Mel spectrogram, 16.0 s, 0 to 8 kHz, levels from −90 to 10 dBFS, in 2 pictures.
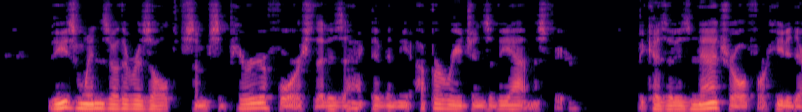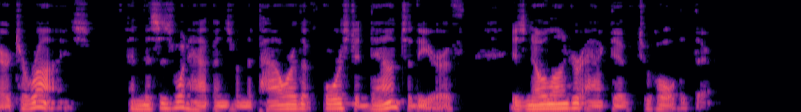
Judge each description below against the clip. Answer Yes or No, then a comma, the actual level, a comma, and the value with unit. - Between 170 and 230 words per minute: Yes, average, 190 wpm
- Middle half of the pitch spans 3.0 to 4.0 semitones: No, average, 4.5 semitones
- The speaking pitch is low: Yes, low, 105 Hz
